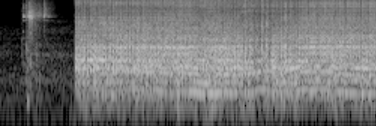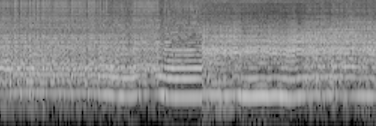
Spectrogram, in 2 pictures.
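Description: A small rotary tool whines steadily at high speed, its pitch wavering as it grinds.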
